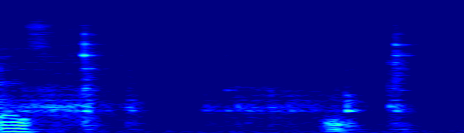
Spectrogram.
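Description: A few quiet knocks and a sharp click from drumsticks tapping on the rubber pads of an electronic drum kit, which makes little acoustic sound of its own.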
